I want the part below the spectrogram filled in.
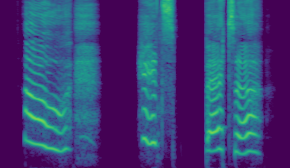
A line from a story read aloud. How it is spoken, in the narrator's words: cried the Queen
